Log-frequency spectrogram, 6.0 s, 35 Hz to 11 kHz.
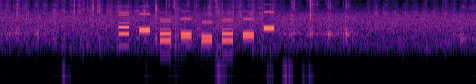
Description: Multi-frequency trunk signalling (R1, as on North American trunks), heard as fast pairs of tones, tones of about 130 ms, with hum and the noise of a restroom. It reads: KP 023123 ST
